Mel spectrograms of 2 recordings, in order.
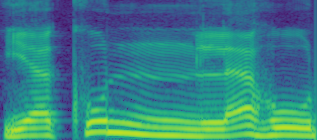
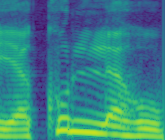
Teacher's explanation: ইদগাম যুক্ত হয়ে যাবে, দুইটা হরফ মিলে একটি হরফ হয়ে যাবে এবং কোনো গুন্না অবশিষ্ট থাকবে না, কারণ এখন আমরা গুন্না ছাড়া ইদগামের কথা বলছি। · নুনের কোনো রেশ মাত্র থাকবে না, শুনে বোঝা যাবে না এখানে নুন ছিল।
